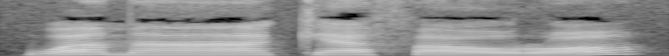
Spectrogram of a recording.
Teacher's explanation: So ra in this case has fatha, so we are going to make this heavy. Back of the tongue should be raised.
